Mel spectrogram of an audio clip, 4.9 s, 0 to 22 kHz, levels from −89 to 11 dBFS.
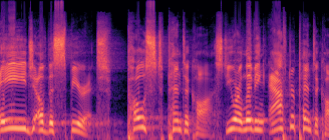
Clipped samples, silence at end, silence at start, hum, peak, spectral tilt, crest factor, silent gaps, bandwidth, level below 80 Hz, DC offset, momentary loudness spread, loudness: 2%; 0 s; 0 s; none; 0 dBFS; -2 dB/octave; 10 dB; none; over 20 kHz; -32 dBFS; under 0.1%; 9 LU; -10 LUFS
